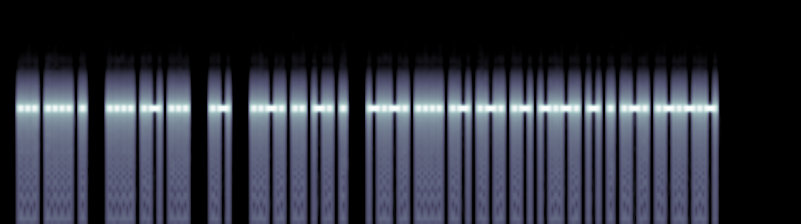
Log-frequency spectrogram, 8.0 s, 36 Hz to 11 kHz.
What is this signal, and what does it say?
Morse code, heard as a keyed tone, about 34 wpm, 700 Hz. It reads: SHE HAS A FINE CHARACTER.
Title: Sentences from Top 1200 Words 35wpm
